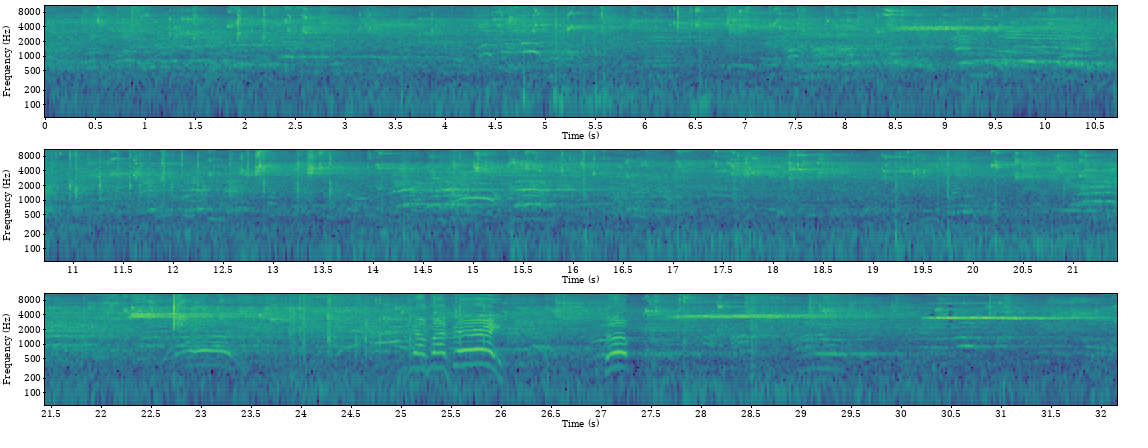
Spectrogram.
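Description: Basketball game in a large echoing gym: the ball bouncing on the hardwood floor, sneakers squeaking, and voices of players and spectators. A cluster of loud, short squeaks comes a few seconds before the end.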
